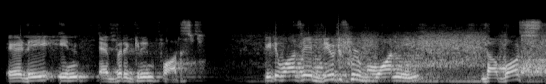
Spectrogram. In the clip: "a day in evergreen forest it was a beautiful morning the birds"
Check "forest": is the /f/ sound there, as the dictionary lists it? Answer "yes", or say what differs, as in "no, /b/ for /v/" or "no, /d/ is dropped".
yes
